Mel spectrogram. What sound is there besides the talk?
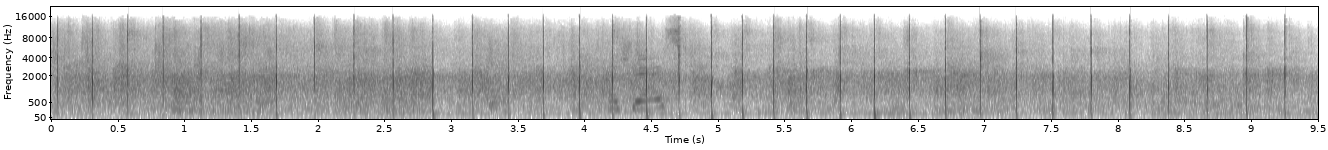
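audience clapping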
